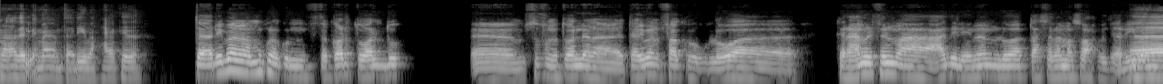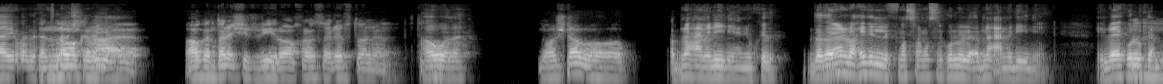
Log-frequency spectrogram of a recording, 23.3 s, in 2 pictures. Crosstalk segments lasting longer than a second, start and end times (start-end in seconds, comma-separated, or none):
11.3-12.9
